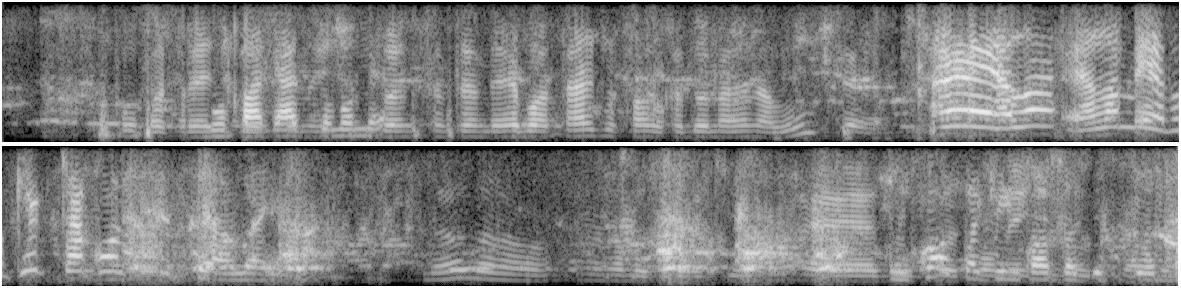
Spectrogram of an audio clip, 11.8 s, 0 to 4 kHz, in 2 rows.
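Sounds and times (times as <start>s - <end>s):
speech: 0.6s - 11.7s
dog barking behind a house gate: 6.4s - 7.9s, 9.1s - 10.3s.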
